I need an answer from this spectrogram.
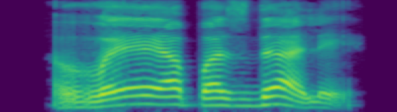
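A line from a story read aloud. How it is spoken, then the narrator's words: Steely tone. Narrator (Russian): произнес мастер стальным тоном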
